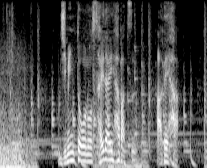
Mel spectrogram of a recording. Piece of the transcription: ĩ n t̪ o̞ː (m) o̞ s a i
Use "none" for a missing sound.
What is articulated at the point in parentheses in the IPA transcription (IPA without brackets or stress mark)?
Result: n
